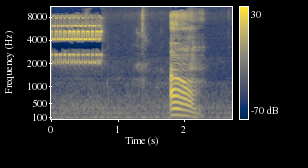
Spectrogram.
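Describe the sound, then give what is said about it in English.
A mobile phone gives a short, steady electronic ringing tone that cuts off after under a second. A brief pause follows, then a person starts to speak. “Sorry, my phone's blowing up.”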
